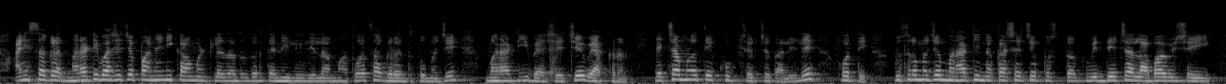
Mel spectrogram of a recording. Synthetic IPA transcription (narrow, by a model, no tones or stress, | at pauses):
aɽ̃isəɡɭjat̪m̤əɾaʈiːbʱaɕat͡ɕepaɳjaniːkam̤ːəʈljad͡zat̪ot̪̬əɾt̪janːelilelaməɦət̪ʋat͡saɡɾənt̪ʰt̪om̤əɳd͡zeməɾaʈiːbʱaɕat͡ɕeʋjakɾəɳ | jat͡ɕjamuɭet̪ekʰuːbt͡ɕəɾt͡ɕət̪alelehot̪e | d̪usɾəm̤əɖd͡zeməɾaʈiːnəkaɕat͡sepust̪əkʋid̪jet͡ɕjalabʱaʋiʂəjiː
